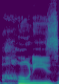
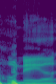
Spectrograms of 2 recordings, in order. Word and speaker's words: Honey: Honey's son's name incorrectly at a Marana football game once. I called him Honea, and it's like, hey, no, you got to call him Honey.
